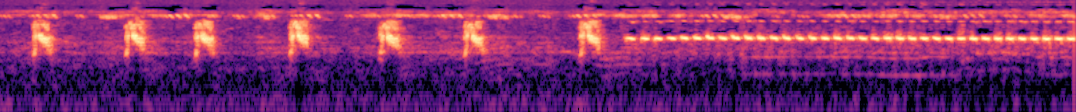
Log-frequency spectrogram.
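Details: Bush quail call used when hunting to draw birds in: seven short rasping notes at steady half-second spacing, followed by a long even high trill that runs to the end.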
